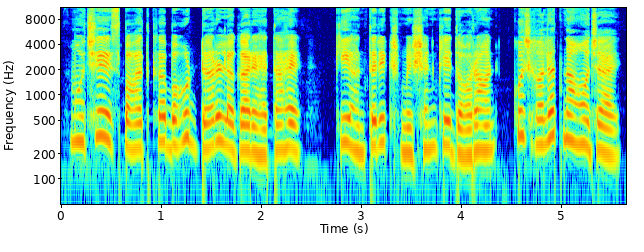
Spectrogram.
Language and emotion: Hindi, fearful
